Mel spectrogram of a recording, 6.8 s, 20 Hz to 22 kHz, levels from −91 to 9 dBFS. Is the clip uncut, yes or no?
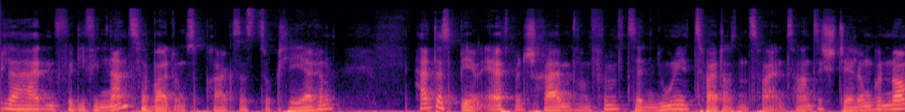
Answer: yes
